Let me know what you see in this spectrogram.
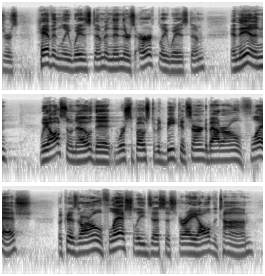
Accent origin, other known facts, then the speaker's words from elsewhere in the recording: Texas, United States; I'm from Texas, and I'm not sure that I qualify as a native English speaker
